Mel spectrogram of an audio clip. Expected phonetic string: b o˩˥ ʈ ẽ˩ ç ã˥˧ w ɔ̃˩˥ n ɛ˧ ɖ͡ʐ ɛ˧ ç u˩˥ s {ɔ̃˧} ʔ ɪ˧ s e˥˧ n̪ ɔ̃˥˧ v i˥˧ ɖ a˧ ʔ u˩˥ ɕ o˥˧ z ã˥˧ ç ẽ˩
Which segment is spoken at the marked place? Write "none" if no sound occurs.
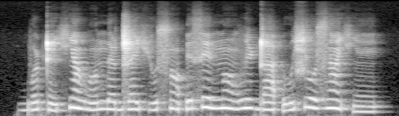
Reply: ɔ̃˧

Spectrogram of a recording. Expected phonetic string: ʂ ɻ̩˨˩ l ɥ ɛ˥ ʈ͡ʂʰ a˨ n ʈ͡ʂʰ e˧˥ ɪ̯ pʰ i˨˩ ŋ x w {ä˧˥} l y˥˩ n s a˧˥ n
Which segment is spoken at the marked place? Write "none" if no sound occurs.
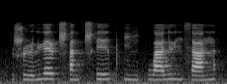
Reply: ä˧˥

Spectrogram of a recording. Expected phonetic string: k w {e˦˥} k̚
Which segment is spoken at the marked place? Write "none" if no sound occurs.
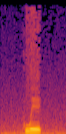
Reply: e˨˩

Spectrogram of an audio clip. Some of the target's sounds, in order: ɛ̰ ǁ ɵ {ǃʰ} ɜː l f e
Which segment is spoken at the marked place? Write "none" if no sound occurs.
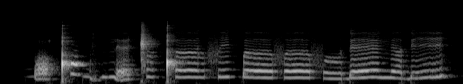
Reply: ǃʰ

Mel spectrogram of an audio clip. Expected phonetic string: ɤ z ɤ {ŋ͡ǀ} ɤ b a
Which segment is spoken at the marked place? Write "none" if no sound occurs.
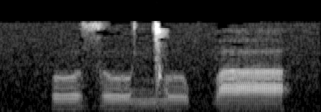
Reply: ŋ͡ǀ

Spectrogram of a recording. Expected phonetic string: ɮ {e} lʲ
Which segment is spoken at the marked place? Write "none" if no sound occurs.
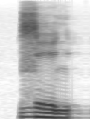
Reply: e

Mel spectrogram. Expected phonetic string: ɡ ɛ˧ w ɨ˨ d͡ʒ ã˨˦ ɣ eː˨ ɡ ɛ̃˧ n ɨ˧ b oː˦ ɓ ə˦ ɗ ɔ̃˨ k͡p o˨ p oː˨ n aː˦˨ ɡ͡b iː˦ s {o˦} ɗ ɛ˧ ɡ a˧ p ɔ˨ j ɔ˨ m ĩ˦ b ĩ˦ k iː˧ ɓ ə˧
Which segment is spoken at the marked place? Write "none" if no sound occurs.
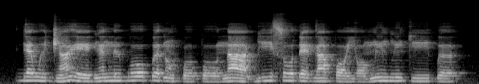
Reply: o˦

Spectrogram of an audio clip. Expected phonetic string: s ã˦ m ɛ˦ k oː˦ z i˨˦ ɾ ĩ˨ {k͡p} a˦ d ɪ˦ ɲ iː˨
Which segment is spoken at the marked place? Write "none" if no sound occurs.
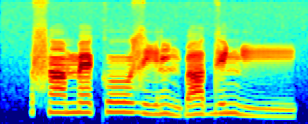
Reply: ɡ͡b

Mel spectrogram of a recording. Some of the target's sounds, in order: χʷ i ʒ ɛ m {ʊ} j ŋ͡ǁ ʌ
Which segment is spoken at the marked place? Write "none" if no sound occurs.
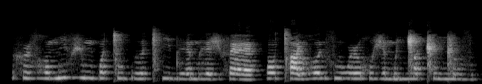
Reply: ʊ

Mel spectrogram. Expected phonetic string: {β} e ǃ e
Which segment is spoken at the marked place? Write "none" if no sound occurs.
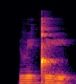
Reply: β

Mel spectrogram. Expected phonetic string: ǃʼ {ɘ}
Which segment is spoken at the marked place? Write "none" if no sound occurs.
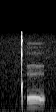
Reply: ɘ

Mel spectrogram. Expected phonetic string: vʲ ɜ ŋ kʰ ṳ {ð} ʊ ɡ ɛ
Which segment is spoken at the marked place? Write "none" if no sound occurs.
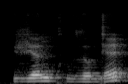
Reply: ð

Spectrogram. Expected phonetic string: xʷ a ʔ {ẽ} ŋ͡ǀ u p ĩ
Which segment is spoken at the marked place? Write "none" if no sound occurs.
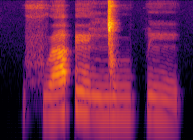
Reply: ẽ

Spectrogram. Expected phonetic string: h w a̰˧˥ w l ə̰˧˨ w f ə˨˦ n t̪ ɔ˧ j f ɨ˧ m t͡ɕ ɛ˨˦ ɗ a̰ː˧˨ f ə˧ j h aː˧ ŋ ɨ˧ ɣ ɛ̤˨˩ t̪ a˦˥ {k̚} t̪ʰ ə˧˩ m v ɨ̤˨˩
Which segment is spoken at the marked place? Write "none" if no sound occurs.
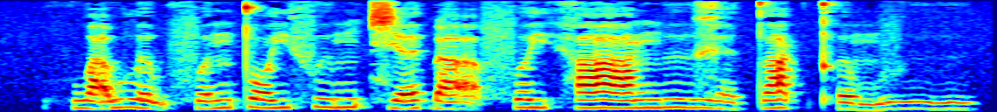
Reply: k̚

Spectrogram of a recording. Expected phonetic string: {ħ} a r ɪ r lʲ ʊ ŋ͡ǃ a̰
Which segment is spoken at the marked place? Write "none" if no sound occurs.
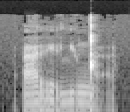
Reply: ʔ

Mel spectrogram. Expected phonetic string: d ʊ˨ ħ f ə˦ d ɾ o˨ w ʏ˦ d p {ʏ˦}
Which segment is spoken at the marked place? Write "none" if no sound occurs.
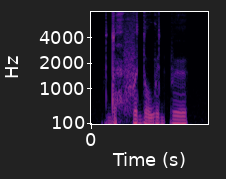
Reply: ʏ˦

